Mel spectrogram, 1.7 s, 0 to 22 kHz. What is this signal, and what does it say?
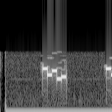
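Five-tone selective call (ZVEI), heard as quick runs of five tones, tones of about 70 ms. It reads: 85734
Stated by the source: ZVEI five-tone selective call received by SDR.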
